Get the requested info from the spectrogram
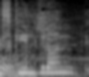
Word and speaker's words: Skiltron: Que Skiltron, en realidad se escribe Shiltron, y bueno, se le dio esa...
